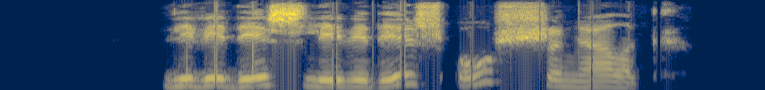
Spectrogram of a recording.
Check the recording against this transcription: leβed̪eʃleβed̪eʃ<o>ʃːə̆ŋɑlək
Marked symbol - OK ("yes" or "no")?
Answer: yes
